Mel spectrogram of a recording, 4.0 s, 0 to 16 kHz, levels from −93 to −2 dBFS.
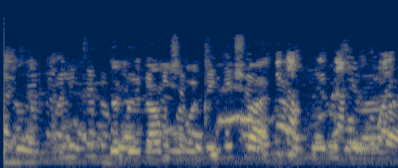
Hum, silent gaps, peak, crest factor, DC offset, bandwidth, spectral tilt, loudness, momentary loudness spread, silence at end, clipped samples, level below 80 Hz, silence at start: none; none; -16 dBFS; 18 dB; under 0.1%; 7.4 kHz; -1 dB/octave; -34 LUFS; 10 LU; 0 s; under 0.1%; -80 dBFS; 0.05 s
